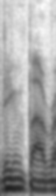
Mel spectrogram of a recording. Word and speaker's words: bibimbap: And no white person ever pronounced bibimbap right. It's like bibimbap.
